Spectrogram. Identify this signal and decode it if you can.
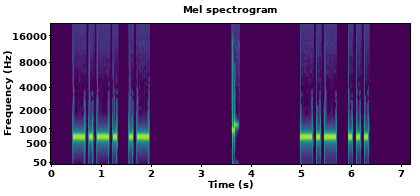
Morse code, heard as a keyed tone, about 15 wpm, 700 Hz. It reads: CA KS
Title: US States 15wpm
